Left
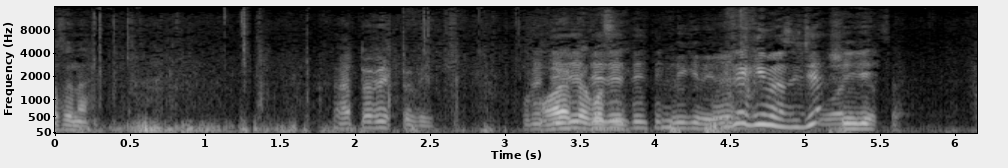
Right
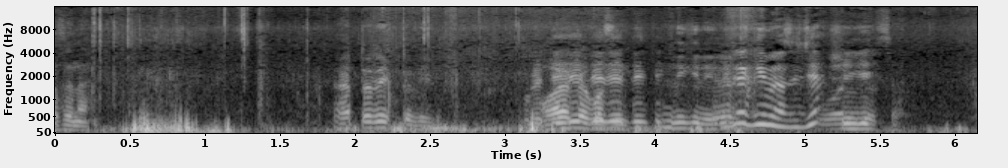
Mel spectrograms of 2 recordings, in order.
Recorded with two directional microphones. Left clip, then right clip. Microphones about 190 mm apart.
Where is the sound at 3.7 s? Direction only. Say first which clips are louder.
Right 2 dB; 35° left (ahead or behind).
